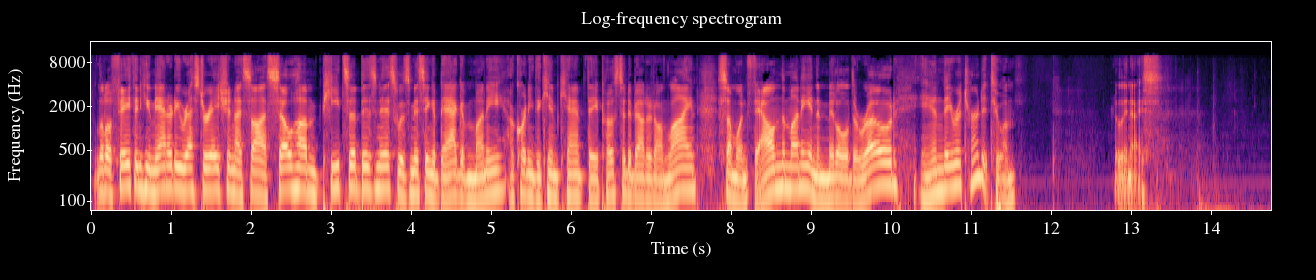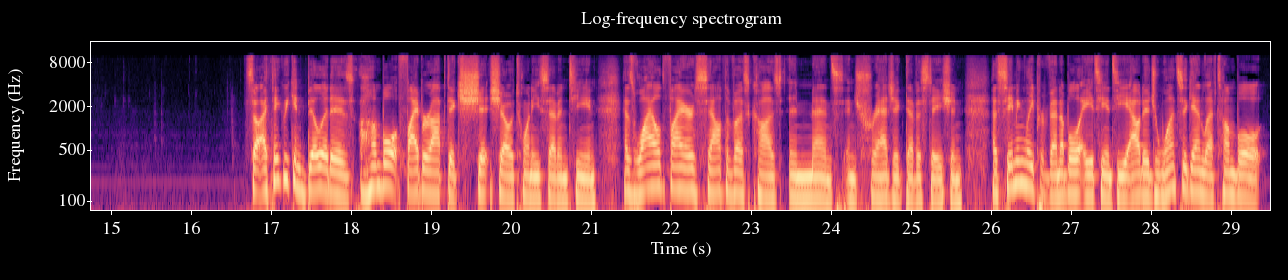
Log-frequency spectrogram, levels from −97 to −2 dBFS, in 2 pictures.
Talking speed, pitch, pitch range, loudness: 160 wpm, 120 Hz, 110-145 Hz, -16 LUFS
